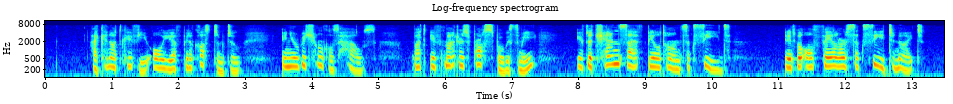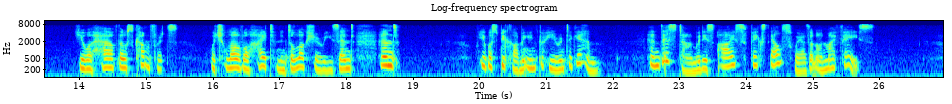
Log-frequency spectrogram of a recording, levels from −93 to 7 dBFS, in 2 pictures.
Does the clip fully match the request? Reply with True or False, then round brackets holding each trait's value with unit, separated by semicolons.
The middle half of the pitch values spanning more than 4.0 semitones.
True (4.6 semitones)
